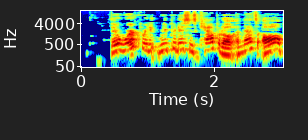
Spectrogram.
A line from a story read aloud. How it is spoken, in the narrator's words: Pat shouts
